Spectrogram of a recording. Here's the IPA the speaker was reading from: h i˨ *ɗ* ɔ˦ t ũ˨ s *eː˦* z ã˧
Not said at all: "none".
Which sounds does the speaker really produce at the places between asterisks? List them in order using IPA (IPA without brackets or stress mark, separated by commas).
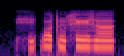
ɓ, eː˦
